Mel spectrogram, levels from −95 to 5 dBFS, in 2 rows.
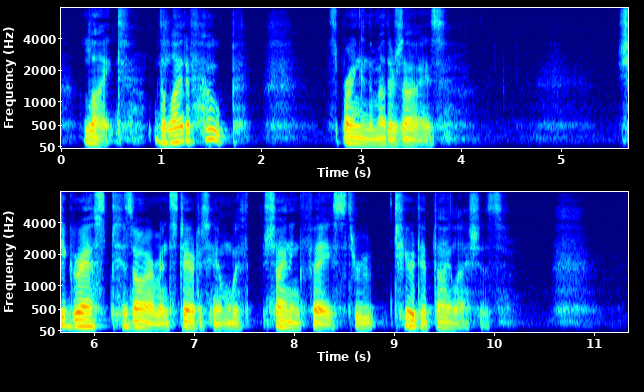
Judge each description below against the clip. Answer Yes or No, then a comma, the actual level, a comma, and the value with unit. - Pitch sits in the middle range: No, low, 120 Hz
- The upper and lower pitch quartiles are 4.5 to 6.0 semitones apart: Yes, average, 4.8 semitones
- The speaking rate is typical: No, slow, 130 wpm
